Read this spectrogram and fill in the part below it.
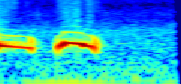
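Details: Spotted dove cooing in the thúc gù style of a wild-caught bird: two short, low, hollow coo notes, the second slightly rising then falling, separated by a brief pause, with no other sounds.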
